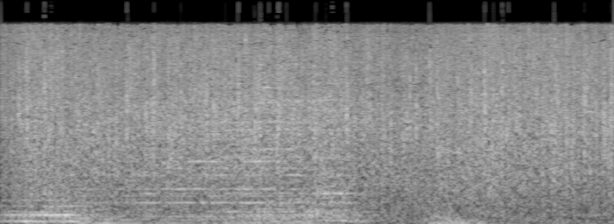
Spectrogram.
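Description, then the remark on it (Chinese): Steady, dense applause from an audience welcoming Lin Qingxuan to begin his lecture, a loud crackling wash of many hands clapping that holds evenly for several seconds with no voices. “掌声有请林清玄先生开讲。”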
